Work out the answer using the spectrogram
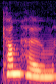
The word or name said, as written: come home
